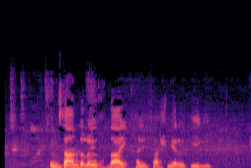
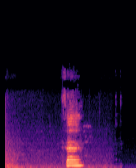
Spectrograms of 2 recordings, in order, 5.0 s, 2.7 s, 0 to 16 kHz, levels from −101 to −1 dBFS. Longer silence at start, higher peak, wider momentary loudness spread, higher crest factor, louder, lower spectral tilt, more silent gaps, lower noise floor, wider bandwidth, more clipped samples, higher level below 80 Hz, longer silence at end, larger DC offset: about the same, 0.2 s vs 0.1 s; about the same, -4 dBFS vs -6 dBFS; about the same, 22 LU vs 23 LU; first, 26 dB vs 20 dB; second, -27 LUFS vs -20 LUFS; about the same, -6 dB/octave vs -5.5 dB/octave; neither; second, -56 dBFS vs -60 dBFS; first, 9.4 kHz vs 7.6 kHz; neither; second, -74 dBFS vs -58 dBFS; second, 0.8 s vs 1.05 s; neither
